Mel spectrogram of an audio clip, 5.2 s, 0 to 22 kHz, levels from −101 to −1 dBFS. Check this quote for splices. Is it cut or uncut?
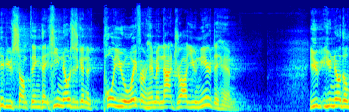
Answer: uncut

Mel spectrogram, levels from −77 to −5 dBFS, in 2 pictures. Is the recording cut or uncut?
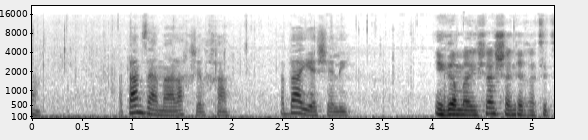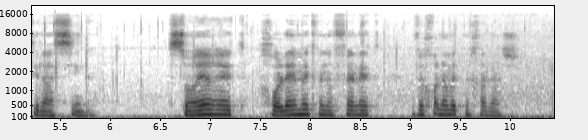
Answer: cut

